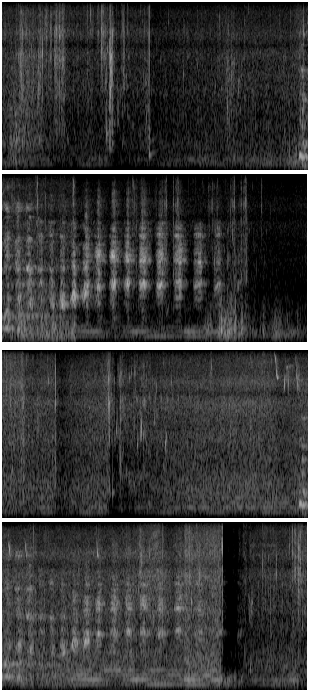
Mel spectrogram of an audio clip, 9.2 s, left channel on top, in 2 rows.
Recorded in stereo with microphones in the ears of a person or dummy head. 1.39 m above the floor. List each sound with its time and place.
4.5 s laughter: 20° left (ahead or behind), 4.5 m; by 8.2 s 50° left (ahead or behind), 5 m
